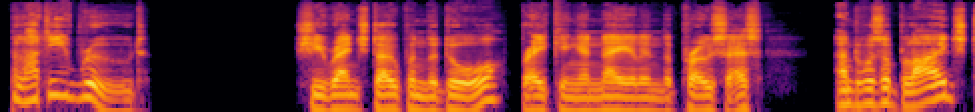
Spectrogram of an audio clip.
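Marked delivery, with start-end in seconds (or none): 0.1-0.9 indignant. Acted. Ophelia's indignant inner thought.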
